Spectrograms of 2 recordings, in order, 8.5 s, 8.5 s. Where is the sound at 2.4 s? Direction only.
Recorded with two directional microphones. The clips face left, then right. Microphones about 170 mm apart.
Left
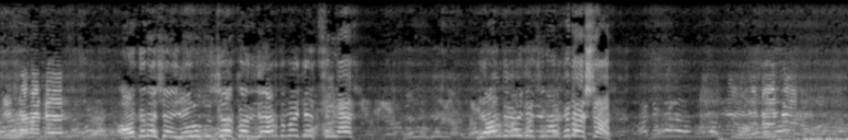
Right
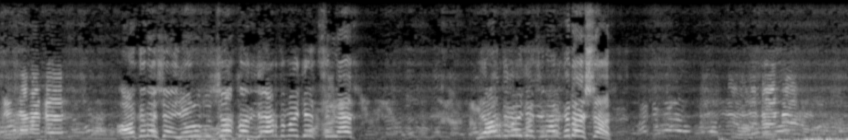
20° left (ahead or behind).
